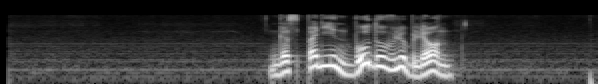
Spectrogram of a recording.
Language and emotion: Russian, positive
